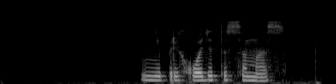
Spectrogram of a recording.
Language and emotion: Russian, neutral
